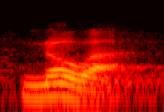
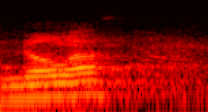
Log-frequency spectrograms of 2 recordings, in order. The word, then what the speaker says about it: Noah: come from Noah now I've been told I don't pronounce Noah properly and that I'm supposed to say Noah is that right Noah all right I'll try and learn but in England we say Noah and um some of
